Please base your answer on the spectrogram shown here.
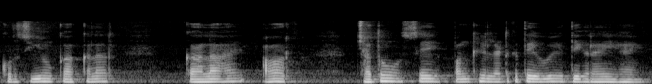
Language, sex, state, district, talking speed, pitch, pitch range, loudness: Hindi, male, Uttar Pradesh, Lalitpur, 130 wpm, 130 Hz, 120-135 Hz, -18 LUFS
